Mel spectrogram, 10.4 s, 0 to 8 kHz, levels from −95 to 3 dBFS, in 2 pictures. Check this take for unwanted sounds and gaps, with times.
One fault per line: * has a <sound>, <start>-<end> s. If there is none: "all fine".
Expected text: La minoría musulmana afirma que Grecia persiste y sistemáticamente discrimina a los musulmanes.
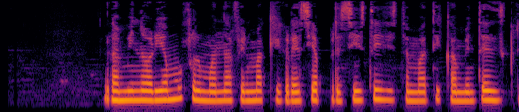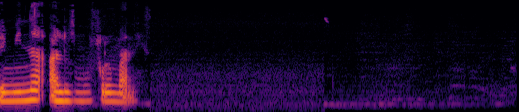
all fine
